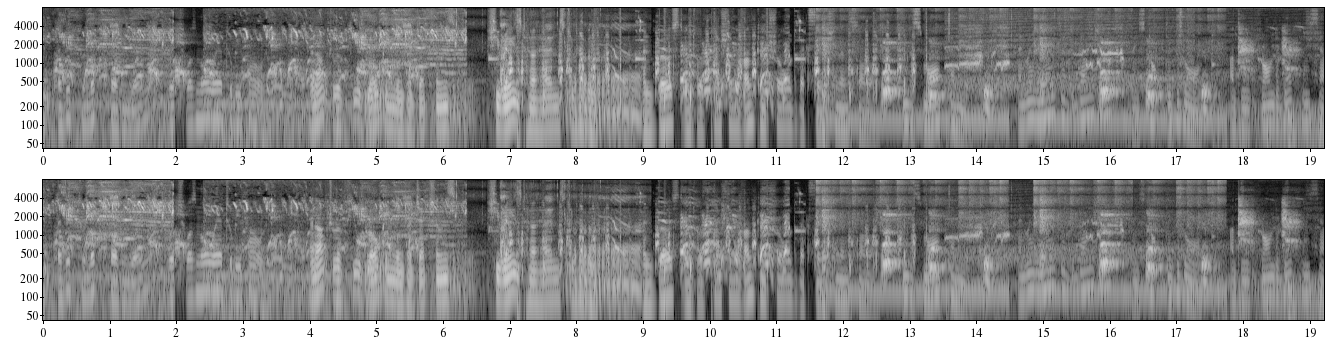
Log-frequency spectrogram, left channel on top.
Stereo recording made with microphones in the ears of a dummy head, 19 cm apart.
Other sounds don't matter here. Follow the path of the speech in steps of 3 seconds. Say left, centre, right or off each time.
right, right, left, left, left, left, left.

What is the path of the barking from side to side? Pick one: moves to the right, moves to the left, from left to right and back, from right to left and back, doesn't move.
moves to the right.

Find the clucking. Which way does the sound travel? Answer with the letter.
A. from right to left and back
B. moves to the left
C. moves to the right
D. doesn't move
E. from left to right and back
B.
